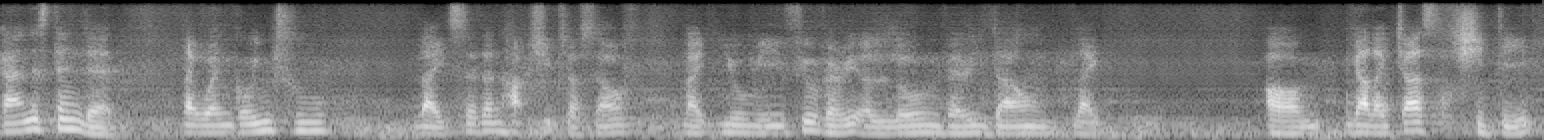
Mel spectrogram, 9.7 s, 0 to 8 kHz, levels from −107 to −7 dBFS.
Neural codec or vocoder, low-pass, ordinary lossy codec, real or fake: codec, 24 kHz, 0.9 kbps, DualCodec; 7.2 kHz; none; fake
